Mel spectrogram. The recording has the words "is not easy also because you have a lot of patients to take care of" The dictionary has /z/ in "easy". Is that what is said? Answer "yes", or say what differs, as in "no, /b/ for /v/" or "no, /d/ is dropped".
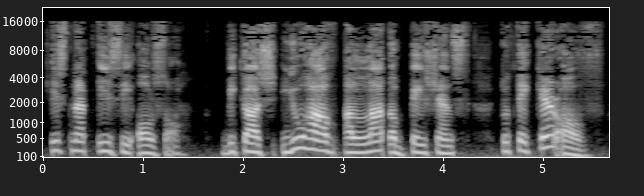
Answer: no, /s/ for /z/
